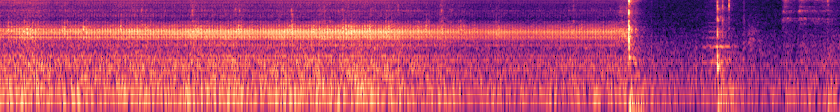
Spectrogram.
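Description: Motorized pipette controller whirring steadily as it dispenses lysis buffer through a serological pipette into a tube. The motor cuts off suddenly about three seconds in, followed by a couple of light clicks.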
